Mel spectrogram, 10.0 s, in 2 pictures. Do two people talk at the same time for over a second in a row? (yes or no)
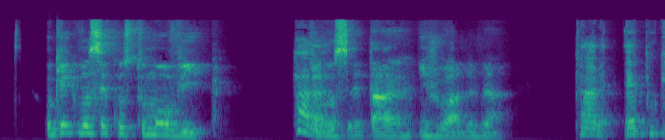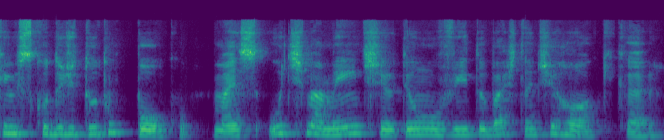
no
